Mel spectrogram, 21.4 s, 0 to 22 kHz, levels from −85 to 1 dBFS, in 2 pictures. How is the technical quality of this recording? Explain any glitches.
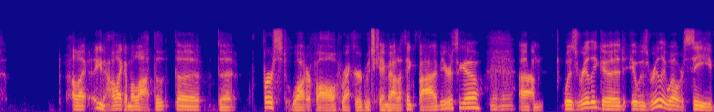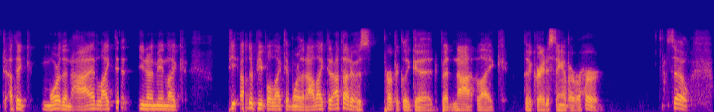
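The quality's fair at best: the speech runs through a heavily squeezed codec for the whole clip, and there are three short dropouts around the middle of the clip.

First, the AMR wideband (HD Voice) codec. The wideband range up to about 7 kHz is there, but at this setting the model of the voice gets coarse, so voiced sounds come out rough and a bit raspy. That roughness fits one of AMR-WB's two lowest rates, around 8.85 kbit/s. The top edge, above about 6.4 kHz, is filled with shaped noise, not real detail.

Second, lost AMR speech frames at 10.69 s, 12.48 s and 14.36 s. Errors on the radio link made the decoder reject these frames, so it bridged each gap by replaying the last good pitch and vocal tract settings at falling gain. The first two sound like a quick drop to near silence of about 40 ms, which fits two lost frames. 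The third is a shorter 20 ms dip or warble, about one frame, and the voice comes back briefly thin each time.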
